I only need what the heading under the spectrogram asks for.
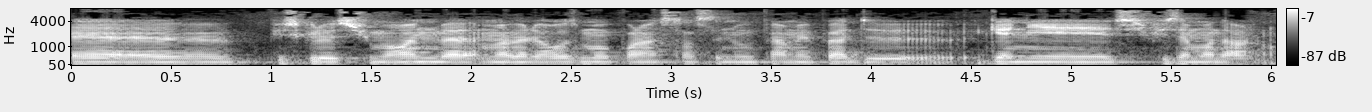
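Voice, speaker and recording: Fairly even in intonation, a man's very deep, low voice carries audible room echo. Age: 20s. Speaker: swimrun athlete. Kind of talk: interview. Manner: hesitant, many fillers.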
